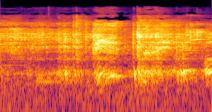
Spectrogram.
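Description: An animated film's soundtrack playing from a phone's speaker: a string of short sound effects and brief vocal noises, with no dialogue.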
